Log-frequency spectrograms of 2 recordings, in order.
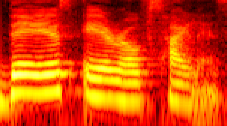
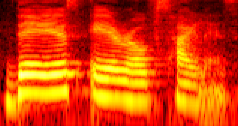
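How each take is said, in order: First: The R sounds are mostly dropped. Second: The R sounds are mostly dropped.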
